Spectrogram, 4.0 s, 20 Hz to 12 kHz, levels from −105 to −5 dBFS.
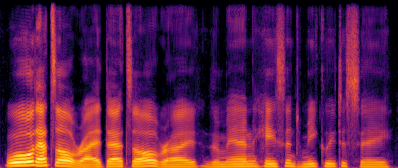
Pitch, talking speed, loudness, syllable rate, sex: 175 Hz, 195 wpm, -18 LUFS, 4.2 syllables/s, female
